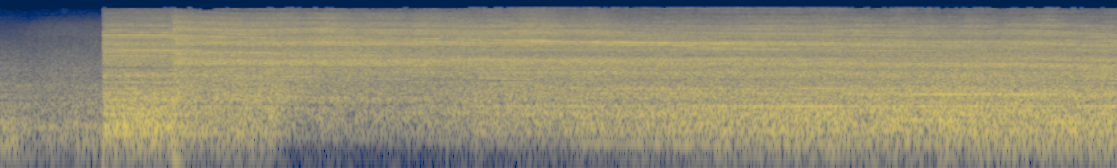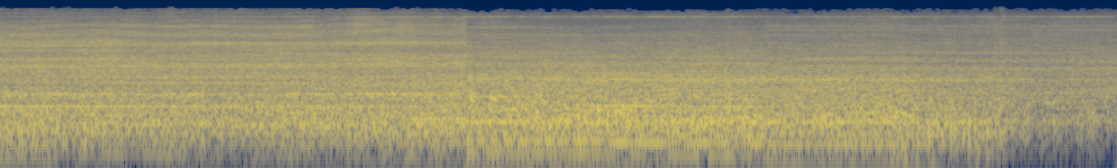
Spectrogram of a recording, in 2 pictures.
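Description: A jet engine whines loudly as an airliner taxis close by.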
